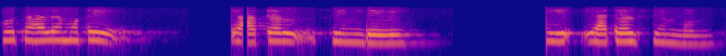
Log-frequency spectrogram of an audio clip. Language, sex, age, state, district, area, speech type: Odia, female, 45-60, Odisha, Boudh, rural, conversation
